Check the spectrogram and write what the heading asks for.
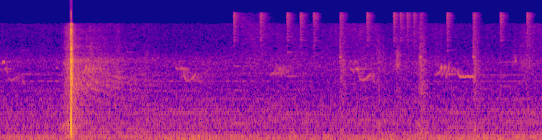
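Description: A golf club striking a plastic wiffle ball on a full swing: one sharp crack about half a second in.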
